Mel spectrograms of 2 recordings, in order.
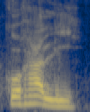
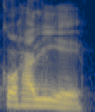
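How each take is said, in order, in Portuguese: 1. O nome termina no i, o e final é mudo. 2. O e final é pronunciado depois do i. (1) "a gente não vai pronunciar esse E ... a gente fala Coralie" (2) "A gente não fala Coralie"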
